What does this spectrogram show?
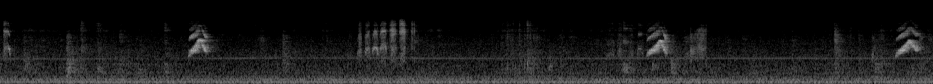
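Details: Green-cheeked conure kept as a pet, acting affectionate and demanding: brief harsh high calls, one near the start, a soft rustle, then two more squawks toward the end, over constant low hum.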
